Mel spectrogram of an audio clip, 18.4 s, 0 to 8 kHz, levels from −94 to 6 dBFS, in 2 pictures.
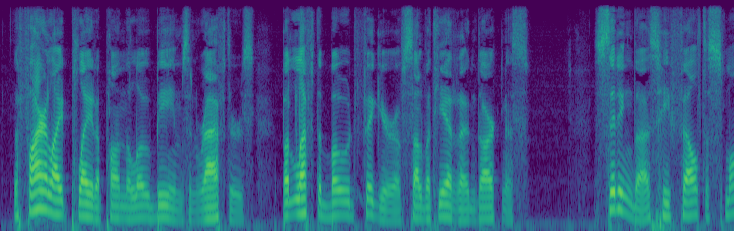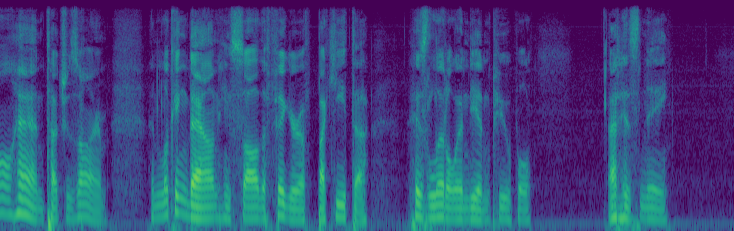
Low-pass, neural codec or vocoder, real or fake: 7.2 kHz; none; real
